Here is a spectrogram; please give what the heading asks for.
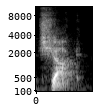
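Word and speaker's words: Shough: Uh, Spencer Shuck. Um, is that Tyler Shuck? Is that really? Yes, it's actually Yeah, it's actually how you say it. Chuck.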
